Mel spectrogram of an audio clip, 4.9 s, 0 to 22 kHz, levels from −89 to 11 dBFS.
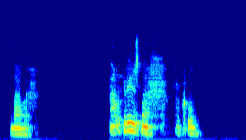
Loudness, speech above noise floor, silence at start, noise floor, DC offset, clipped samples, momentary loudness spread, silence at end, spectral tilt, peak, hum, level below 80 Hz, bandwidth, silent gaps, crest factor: -26 LUFS; 63 dB; 0.2 s; -88 dBFS; under 0.1%; under 0.1%; 22 LU; 0.95 s; -8 dB/octave; -10 dBFS; none; -74 dBFS; 8.2 kHz; none; 18 dB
